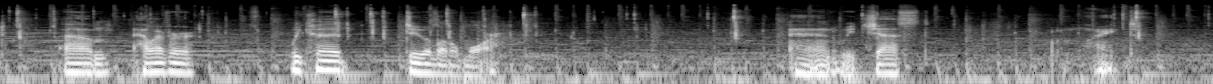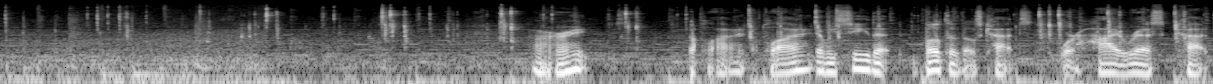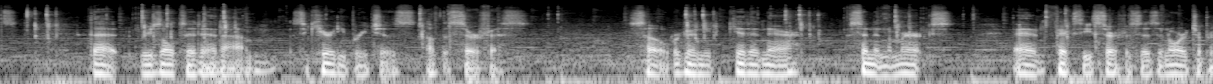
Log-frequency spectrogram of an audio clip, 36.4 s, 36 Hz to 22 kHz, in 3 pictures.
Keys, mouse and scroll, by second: 0.5-1.0 scroll up 2, 0.6 middle click, 1.4 click, 1.8 middle click, 2.0 scroll up 1, 3.3 KP_1, 3.6 KP_3, 4.5 shift+middle click, 4.8-5.2 shift+scroll up 2, 5.2 d, 6.2 click, 7.4 ctrl+click, 8.4 ctrl+click, 12.0 click, 13.2 click, 13.5 middle click, 14.8 x, 15.3 click, 16.0 alt+a, 16.2 click, 17.1 q, 17.5 click, 18.3 click, 18.3 q, 18.9 click, 19.7 middle click, 19.9 scroll up 1, 20.6 middle click, 20.9 scroll up 1, 21.6 scroll up 1, 22.2 click, 22.5 typing, 23.1 Escape, 23.8 Escape, 24.1 click, 24.5 typing, 25.1 click, 25.5 Tab, 26.1 shift+middle click, 26.3 shift+scroll up 1, 26.5 shift+Tab, 27.3 shift+click, 28.5 shift+middle click, 28.7 scroll up 1, 29.7 click, 31.1 typing, 31.8 right click, 32.2 ctrl+x, 32.6 scroll down 1, 33.2 Tab, 33.4-33.8 scroll down 1, 33.8 click, 34.3 scroll, 34.3-34.7 scroll up 1, 34.7 Tab, 35.0 shift+middle click, 35.1 shift+scroll up 2.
